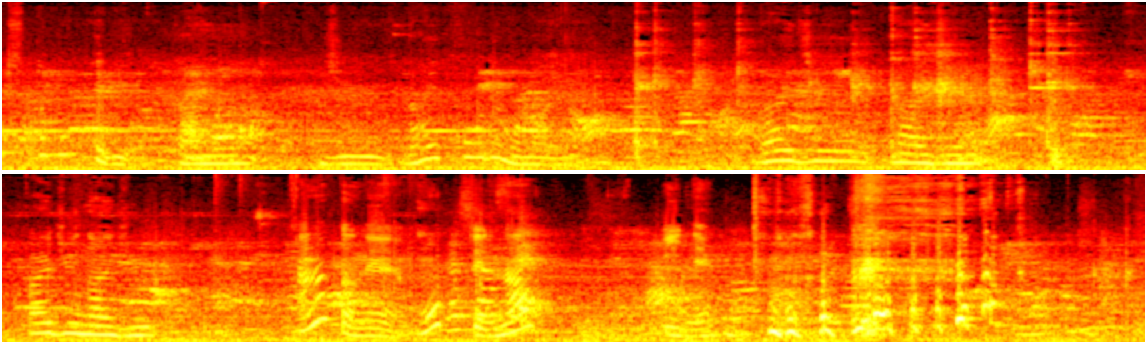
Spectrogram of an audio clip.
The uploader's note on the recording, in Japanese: In MILK（生クリーム専門店）。店内の雑音が結構うるさいかもしれませんので、。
